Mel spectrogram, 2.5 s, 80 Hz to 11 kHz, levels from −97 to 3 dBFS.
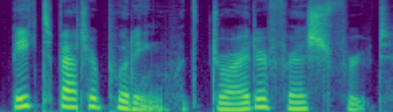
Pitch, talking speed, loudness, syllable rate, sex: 205 Hz, 195 wpm, -19 LUFS, 4.9 syllables/s, female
